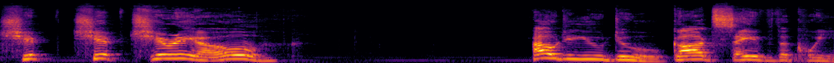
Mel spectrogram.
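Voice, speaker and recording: With faint music in the background, a man uses a put-on character voice at high pitch, with very wide pitch swings, a very slow pace and long, frequent pauses. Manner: exaggerated, comic.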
